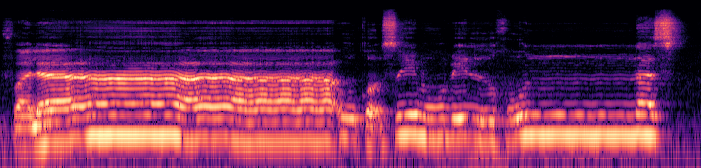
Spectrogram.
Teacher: نون مشدد ہے، تو یہاں پر ہم غنہ آنے کر کے پڑھیں گے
